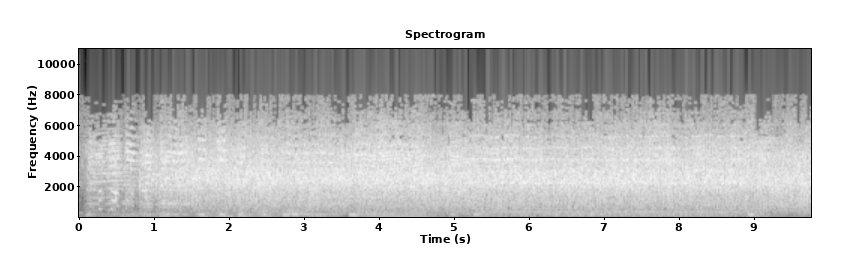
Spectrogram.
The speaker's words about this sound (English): You can take along your outboard motor, too.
